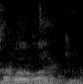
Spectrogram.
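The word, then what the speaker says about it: Vallaki: Valaki, right? Yeah, it's Valaki.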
